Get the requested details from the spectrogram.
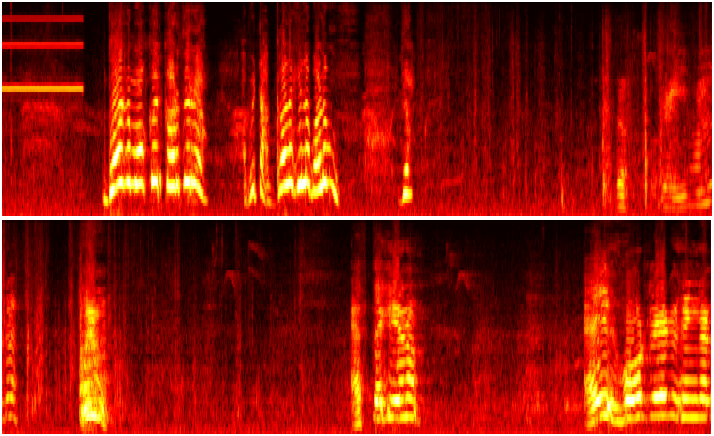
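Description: A young boy speaks urgently up close.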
